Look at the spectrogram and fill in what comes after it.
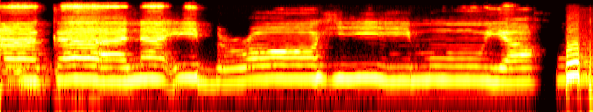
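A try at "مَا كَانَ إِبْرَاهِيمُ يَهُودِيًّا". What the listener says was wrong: Mu tak boleh panjang. Mu tak boleh. Ma kana Ibrahimu Yahu. Jangan mu tak boleh.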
